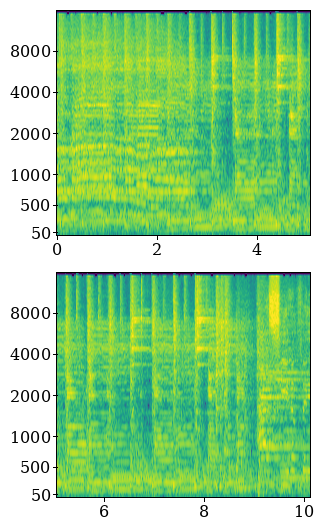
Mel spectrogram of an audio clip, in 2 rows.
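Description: A late-1960s British pop-rock recording: a band with guitar playing at a steady beat, with some singing.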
